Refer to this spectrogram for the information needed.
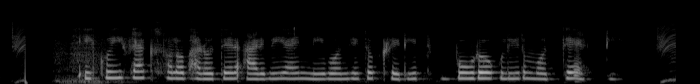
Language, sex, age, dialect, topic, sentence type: Bengali, female, 18-24, Rajbangshi, banking, question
